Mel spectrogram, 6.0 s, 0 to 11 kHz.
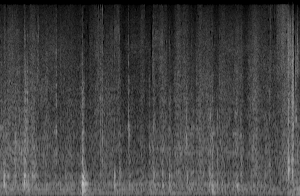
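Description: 1995 Subaru Impreza's flat-four engine running, a low steady hum heard from inside the cabin, with scattered clicks and a single sharp knock about two seconds in from the camera being handled.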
